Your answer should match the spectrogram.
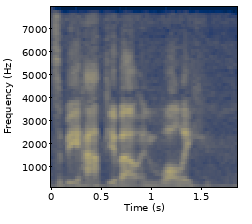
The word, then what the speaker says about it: Whalley: What have they got to be happy about in Whalley? They pronounce it Whalley, like war. War, civil war. No, it's Whalley.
